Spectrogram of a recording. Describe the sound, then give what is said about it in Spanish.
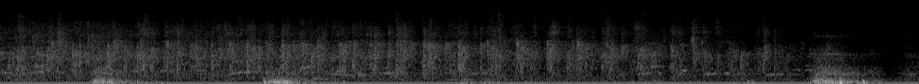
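An audience breaks into sustained applause for God, a dense steady patter of many hands clapping, with a few louder low thumps punctuating it throughout. “Oh, mi árbol, déselo fuerte para Dios.”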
